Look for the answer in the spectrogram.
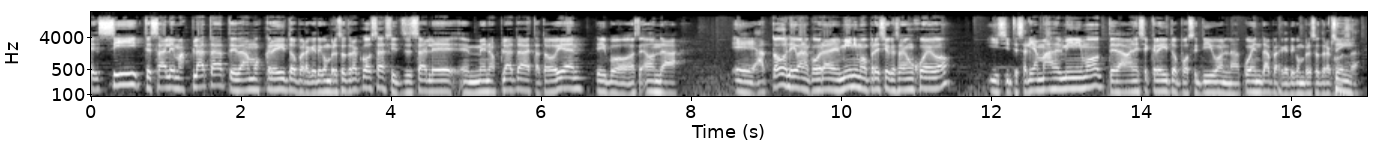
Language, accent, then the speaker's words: Spanish; Argentina; now in Spain; Antes teníamos el problema nosotros siendo argentinos y estando acá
